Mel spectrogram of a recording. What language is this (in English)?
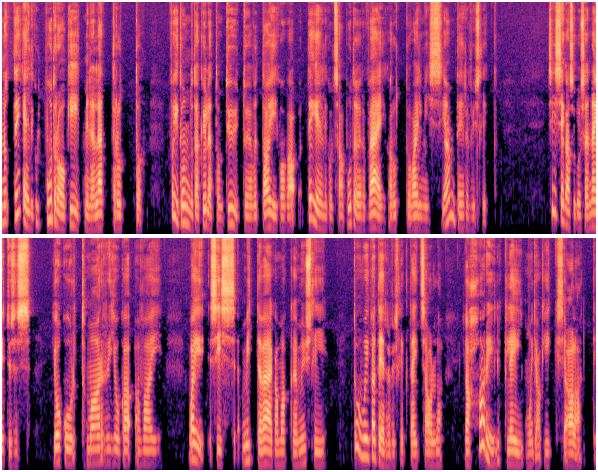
Võro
